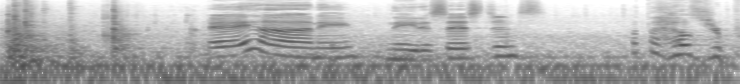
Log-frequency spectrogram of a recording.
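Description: A young woman speaks playfully.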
